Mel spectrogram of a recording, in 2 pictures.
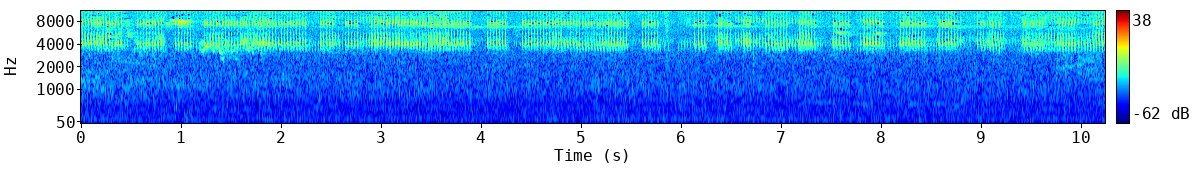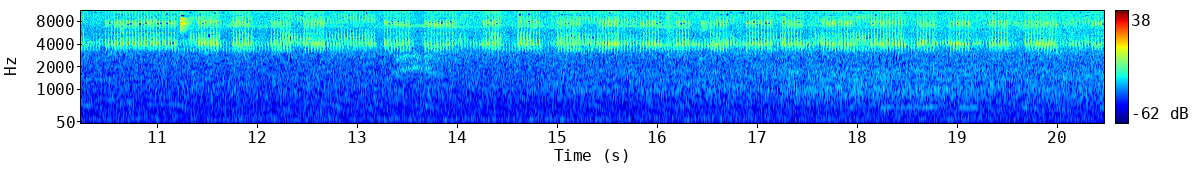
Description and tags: Microphone: Rode NT4 (Stereo)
